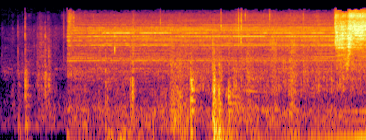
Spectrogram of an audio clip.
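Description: Water sprays from a hose.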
